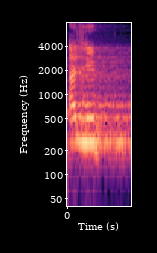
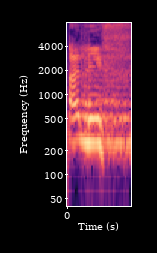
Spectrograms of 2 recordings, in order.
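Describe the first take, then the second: First: It ends in a p sound without escaping air. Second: It ends in a breathy f with air escaping. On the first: The speaker calls it wrong. "हवा नहीं निकल रही है, आखिर में पे की आवाज़ निकल रही है। ... तो ये भी गलत है।" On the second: The speaker calls it right. "इसको जब अलिफ बोलते हैं तो हवा निकलती है। ... ये सही तलफ़्फ़ुज़ है अलिफ का।"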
